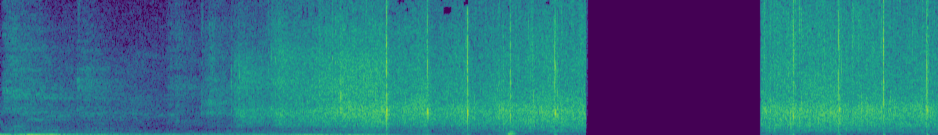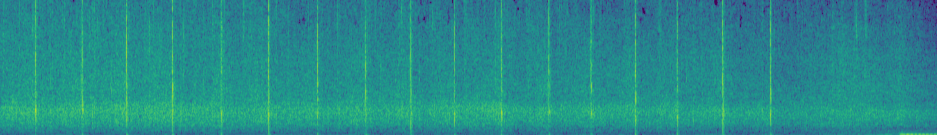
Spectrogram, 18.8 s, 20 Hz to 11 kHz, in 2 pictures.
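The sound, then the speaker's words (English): Sustained audience applause as members of the classes of 1966, 61 and 56 rise, a dense wash of many hands clapping that swells in and holds steady, with a few sharper individual claps standing out and a brief silent gap partway through. “And at this time, I would like to ask the members of the classes of 1966, 61, and 56, can you believe there are three of them with us, to rise and receive our applause.”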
